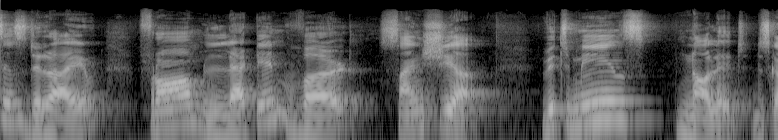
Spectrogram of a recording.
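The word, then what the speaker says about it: scientia: है जिसका मतलब है, जो कि लैटिन वर्ड हम यूज़ करते हैं साइंशिया, साइंशिया इसको पढ़ते होते हैं, डिफरेंट प्रोनाउंसिएशन में लिया जाता है इसको, लेकिन हम इसको साइंशिया पढ़ते हैं, विच मीन्स जिसका मतलब होता है नॉलेज, इल्म।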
